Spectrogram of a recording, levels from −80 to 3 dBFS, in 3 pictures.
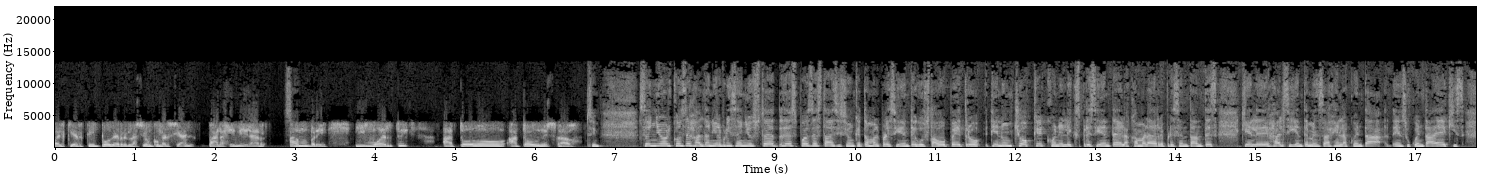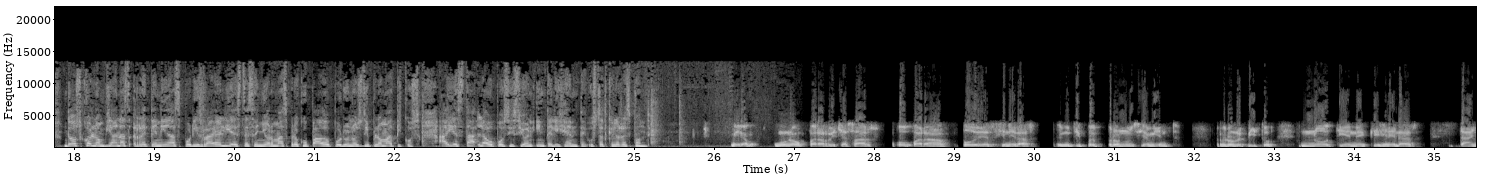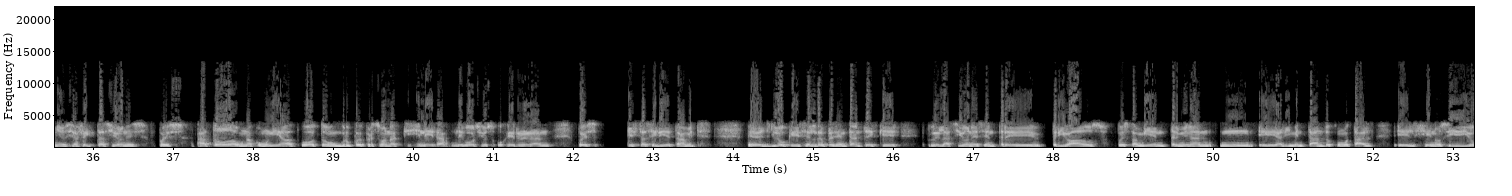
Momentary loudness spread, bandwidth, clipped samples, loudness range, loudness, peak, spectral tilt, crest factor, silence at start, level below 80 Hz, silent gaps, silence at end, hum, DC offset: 5 LU; 14 kHz; under 0.1%; 2 LU; -19 LUFS; -4 dBFS; -4 dB/octave; 14 dB; 0 s; -54 dBFS; none; 0 s; none; under 0.1%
